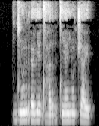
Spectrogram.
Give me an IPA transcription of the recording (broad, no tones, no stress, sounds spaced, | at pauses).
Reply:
d͡z ũ r ə lʲ æ dʱ a r tʲ æ̃ j ũ t͡ʃ a e̯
